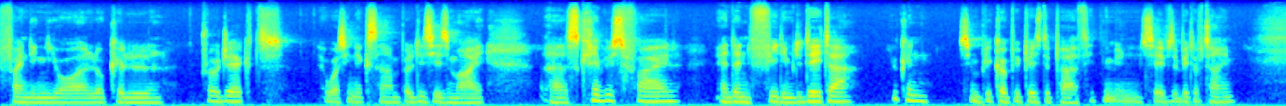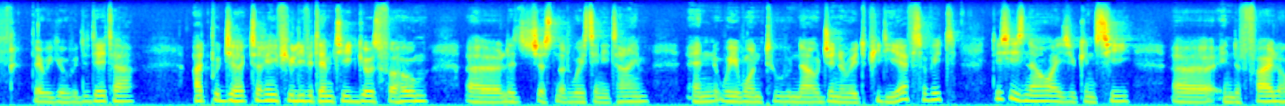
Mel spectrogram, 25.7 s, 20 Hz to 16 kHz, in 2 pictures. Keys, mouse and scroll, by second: 2.0 click, 3.1 click, 3.8 click, 6.3 click, 9.1-10.1 drag, 10.3 ctrl+c, 10.8 ctrl+click, 11.1 ctrl+v, 12.2 click, 13.2 click, 13.9 click, 15.1 click, 16.8 ctrl+v, 22.6 click, 23.8 click.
